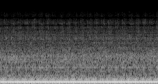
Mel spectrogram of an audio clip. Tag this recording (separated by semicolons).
Car; Engine; Motor; Truck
